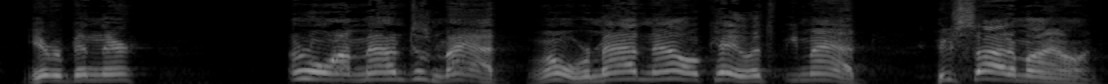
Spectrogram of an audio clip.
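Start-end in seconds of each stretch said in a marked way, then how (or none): 1.4-5.5 mock indignant. Voicing angry churchgoers.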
